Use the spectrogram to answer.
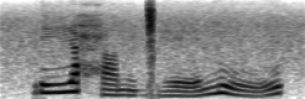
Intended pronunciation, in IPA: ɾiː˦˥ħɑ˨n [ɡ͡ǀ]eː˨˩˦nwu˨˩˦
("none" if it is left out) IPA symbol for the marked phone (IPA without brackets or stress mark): ɡ͡ǀ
